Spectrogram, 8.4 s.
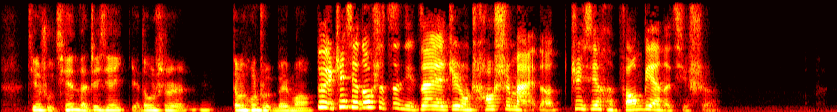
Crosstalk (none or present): none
